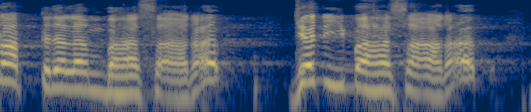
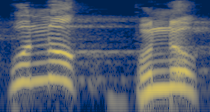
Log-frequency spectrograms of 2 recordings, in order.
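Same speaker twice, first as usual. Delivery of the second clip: emphatic example; 4 semitones higher, 6 dB louder than usual. Shown as a demonstration. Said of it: "Betong, batnun".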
